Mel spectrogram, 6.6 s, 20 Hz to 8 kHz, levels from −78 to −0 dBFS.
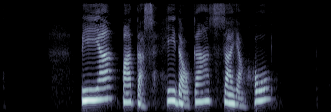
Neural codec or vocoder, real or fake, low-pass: none; real; 7.2 kHz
